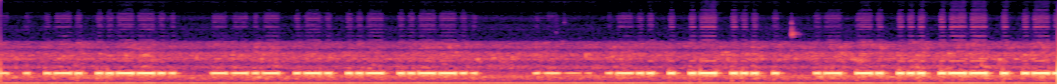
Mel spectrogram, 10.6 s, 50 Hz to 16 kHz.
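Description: Morse code from coast station KPH heard through a MALAHITEAM DSP-2 shortwave SDR receiver: a single mid-pitched tone keyed in quick dots and dashes over band hiss and a low hum. It sends the station's list of listening bands and a call asking ships for weather observations, AMVER reports and traffic ('OBS? AMVER? QRU? PLEASE ANSW…').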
